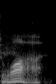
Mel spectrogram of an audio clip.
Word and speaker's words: Roy: Yeah, it's spelled Roy and pronounced Waugh.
